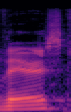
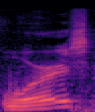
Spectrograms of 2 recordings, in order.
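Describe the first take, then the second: First: It starts with a v sound, German style. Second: It starts with a w sound, English style.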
